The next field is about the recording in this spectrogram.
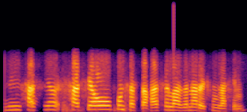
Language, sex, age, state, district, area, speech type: Bodo, female, 45-60, Assam, Baksa, rural, conversation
